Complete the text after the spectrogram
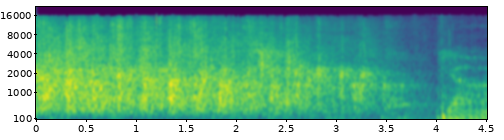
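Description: A room full of people applauds steadily for about four seconds, a dense wash of clapping that gradually fades, followed by a man starting to speak close to the microphone.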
